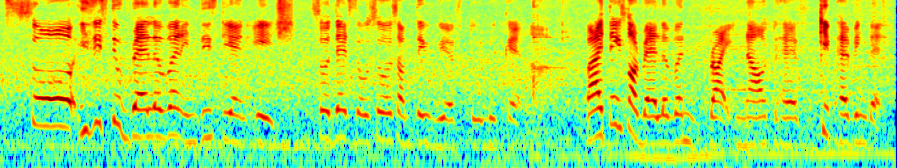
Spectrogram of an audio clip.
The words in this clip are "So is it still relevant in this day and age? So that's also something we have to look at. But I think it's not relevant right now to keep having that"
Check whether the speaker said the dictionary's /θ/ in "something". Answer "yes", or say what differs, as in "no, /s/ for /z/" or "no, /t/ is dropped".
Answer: no, /t/ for /θ/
